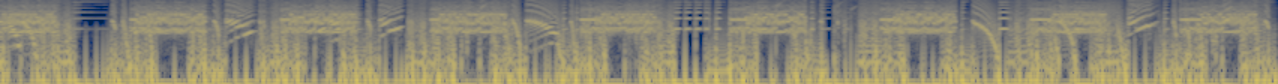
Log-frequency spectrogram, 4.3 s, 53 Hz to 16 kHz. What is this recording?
Punishments In Installments - Small Self-Scourgings -626
I had a goal for this pack. I wanted to be able to provide raw resources for anyone who may be interested in either making noise or incorporating noisier elements into music or sound design. A secondary goal was to provide shorter samples for use. My goal was to keep much of this under 30 seconds and I’ve stuck well to that in this pack.
For me noise is liberating. It can be anything. I hope you find a use for this and I hope you may dip your toes into the waters of dissonance, noise, and experimentalism.
-Hew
